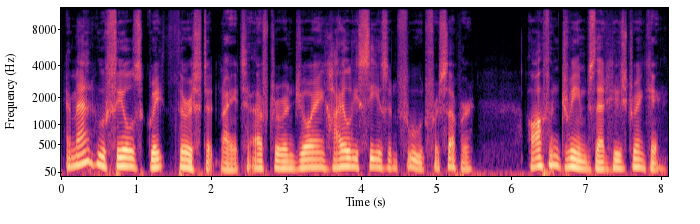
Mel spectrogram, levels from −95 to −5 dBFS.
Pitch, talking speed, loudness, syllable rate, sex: 110 Hz, 155 wpm, -17 LUFS, 4.0 syllables/s, male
